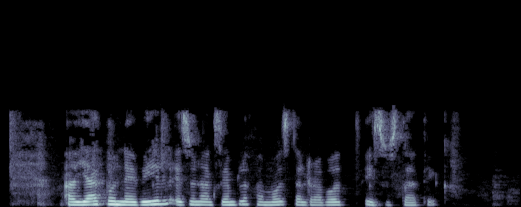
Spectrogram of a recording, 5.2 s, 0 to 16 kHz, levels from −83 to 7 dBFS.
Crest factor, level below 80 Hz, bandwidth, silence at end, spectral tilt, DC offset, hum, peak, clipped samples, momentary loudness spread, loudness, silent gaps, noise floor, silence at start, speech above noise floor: 16 dB; -58 dBFS; 7.8 kHz; 0.85 s; -4.5 dB/octave; under 0.1%; none; -2 dBFS; under 0.1%; 19 LU; -17 LUFS; none; -58 dBFS; 0.1 s; 42 dB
